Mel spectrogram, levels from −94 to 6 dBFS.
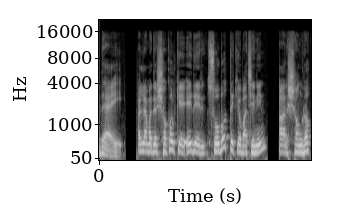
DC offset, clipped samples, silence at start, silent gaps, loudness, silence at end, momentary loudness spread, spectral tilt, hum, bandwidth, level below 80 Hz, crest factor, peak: under 0.1%; under 0.1%; 0 s; 0.53-0.73 s, 3.36-3.58 s; -22 LUFS; 0 s; 7 LU; -5 dB/octave; none; 16 kHz; -54 dBFS; 10 dB; -12 dBFS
